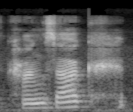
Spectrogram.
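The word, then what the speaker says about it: གང་ཟག: person or individual is it's kak in tietan and so actually has two syllables and if you separate those two syllables they each mean something else so Kong actually refers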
